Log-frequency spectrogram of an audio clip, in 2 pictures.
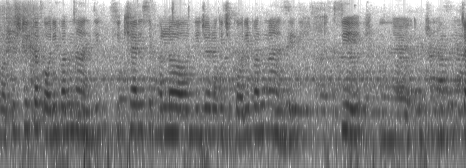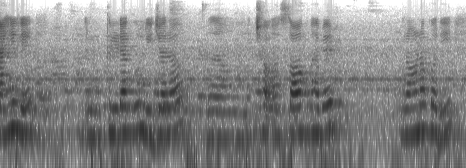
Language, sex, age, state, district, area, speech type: Odia, female, 30-45, Odisha, Sundergarh, urban, spontaneous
